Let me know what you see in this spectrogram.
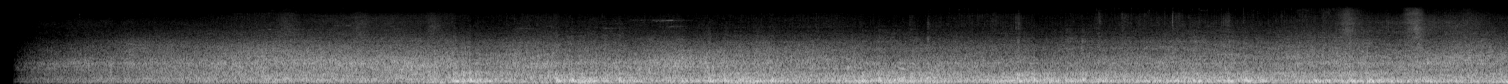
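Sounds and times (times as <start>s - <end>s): road traffic: 0.2s - 15.0s
train rumbling over bridge: 0.2s - 15.0s.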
